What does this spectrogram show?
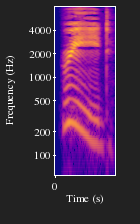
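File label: "read", American English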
